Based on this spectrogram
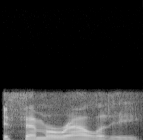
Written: ephemerality

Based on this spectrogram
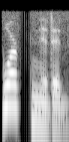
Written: warp-knitted

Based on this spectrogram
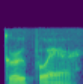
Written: groupware

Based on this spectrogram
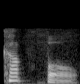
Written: cupful

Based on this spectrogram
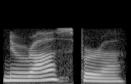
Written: neurospora

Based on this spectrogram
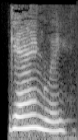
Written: gangli

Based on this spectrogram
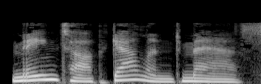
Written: maintopgallant mast

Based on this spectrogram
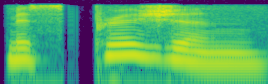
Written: misprision

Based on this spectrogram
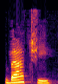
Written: batchy

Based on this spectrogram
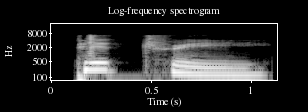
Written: pitri

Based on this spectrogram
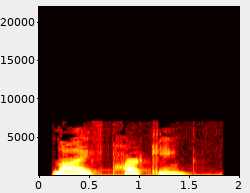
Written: live parking

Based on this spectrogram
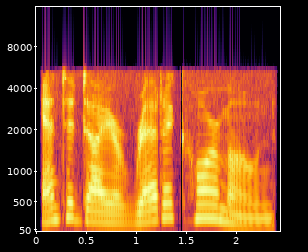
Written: antidiuretic hormone

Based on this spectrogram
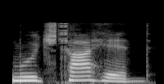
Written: mujtahid

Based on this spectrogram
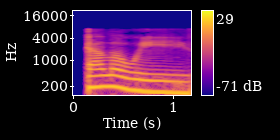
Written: eloise

